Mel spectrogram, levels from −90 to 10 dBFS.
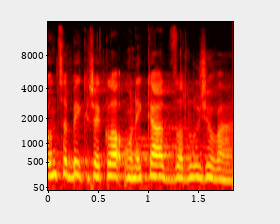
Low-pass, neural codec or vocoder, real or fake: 14.4 kHz; none; real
